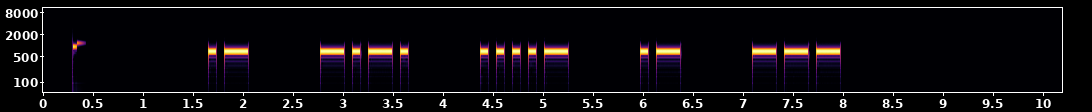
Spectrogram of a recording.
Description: Morse code, heard as a keyed tone, about 15 wpm, spaced as for 9 wpm, 700 Hz. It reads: AC4AO
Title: USA Call Signs - 5 Characters - 3x Character Spacing - 15wpm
